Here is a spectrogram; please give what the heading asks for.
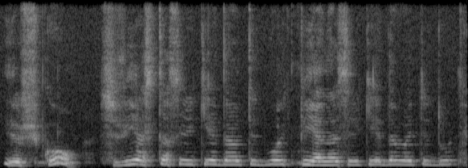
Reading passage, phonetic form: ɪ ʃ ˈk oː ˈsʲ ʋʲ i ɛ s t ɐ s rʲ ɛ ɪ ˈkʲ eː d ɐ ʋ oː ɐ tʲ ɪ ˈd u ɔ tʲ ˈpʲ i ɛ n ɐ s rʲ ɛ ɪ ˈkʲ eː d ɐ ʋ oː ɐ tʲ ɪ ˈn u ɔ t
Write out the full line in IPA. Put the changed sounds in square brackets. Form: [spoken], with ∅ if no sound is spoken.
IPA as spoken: ɪ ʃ ˈk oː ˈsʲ ʋʲ i ɛ s t ɐ s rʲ ɛ ɪ ˈkʲ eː d ɐ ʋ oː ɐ tʲ ɪ ˈd u ɔ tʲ ˈpʲ i ɛ n ɐ s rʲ ɛ ɪ ˈkʲ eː d ɐ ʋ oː ɐ tʲ ɪ [ˈd] u ɔ t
